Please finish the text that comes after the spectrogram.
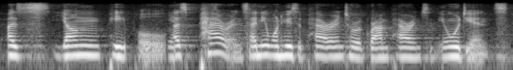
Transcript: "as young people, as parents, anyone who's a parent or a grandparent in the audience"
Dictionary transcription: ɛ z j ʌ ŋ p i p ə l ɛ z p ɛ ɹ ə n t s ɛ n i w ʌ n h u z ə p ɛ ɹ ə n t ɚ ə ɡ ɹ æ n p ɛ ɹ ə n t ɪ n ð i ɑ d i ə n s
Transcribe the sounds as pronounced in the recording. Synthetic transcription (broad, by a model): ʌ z j ʌ ŋ p i p ə l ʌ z p ɛ ɹ ə n t s ɛ n i w ʌ n h u z ə p ɛ ɹ ə n t ɚ ə ɡ ɹ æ n p ɛ ɹ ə n t ɪ n ð i ɑ d i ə n s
